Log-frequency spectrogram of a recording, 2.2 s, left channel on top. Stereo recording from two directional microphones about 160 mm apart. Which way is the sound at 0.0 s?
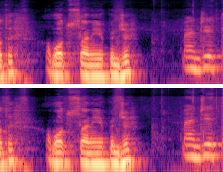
35° left (ahead or behind).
